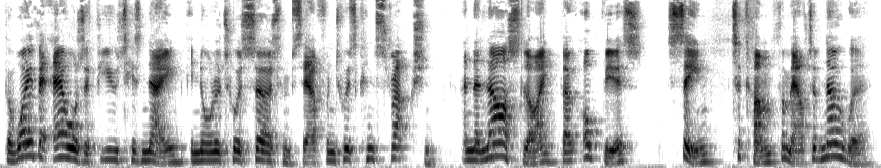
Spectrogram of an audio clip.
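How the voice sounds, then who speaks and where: Radio drama: grand, effusive poetry circle leader. Low-set, forceful, animated delivery. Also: female voice, moderate pace, hardly any pauses. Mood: grandly encouraging. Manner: grandly articulate, effusive, theatrical. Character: brisk, pretentious leader of an amateur poetry circle.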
